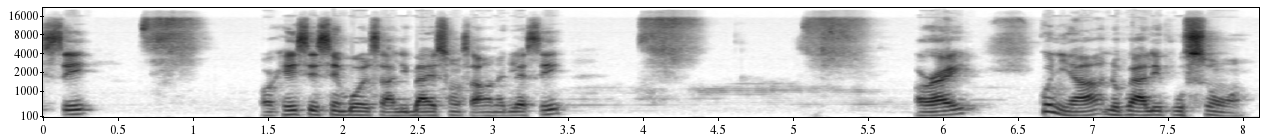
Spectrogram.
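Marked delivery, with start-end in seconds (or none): none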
